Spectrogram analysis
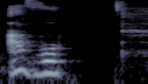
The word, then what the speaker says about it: avô: The meaning is different and the way of pronouncing is also different, because avó, I'm opening my mouth. Avô, I am closing it.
